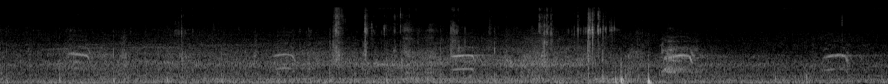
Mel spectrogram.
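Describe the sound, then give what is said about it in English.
A crow caws several times at a steady pace as it flies by, over a continuous outdoor background hum with a few faint clicks. “Crow going by.”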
